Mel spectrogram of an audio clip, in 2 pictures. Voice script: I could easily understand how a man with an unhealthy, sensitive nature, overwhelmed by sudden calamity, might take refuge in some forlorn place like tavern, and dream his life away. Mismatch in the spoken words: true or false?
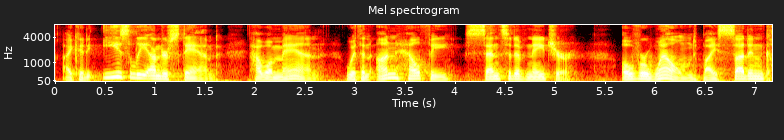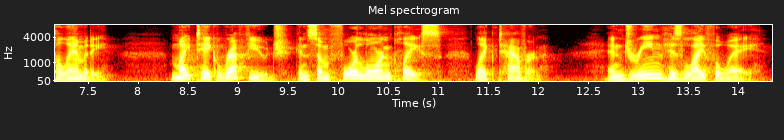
false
